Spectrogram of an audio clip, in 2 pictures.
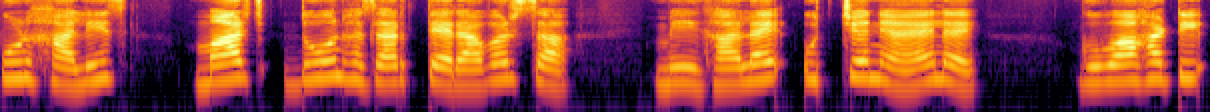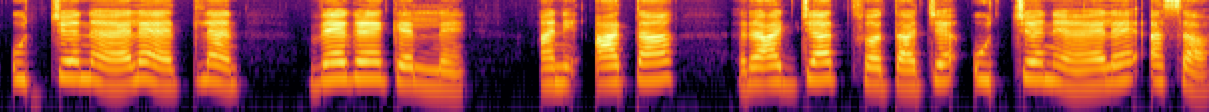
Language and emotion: Goan Konkani, neutral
